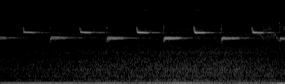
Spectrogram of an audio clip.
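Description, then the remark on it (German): High, thin calls of a blue tit and great tit repeat in quick two-note phrases, roughly twice a second, clear over a low background hum with no talking. “Da ist der Hausrotschwanz dabei, die Blaumeise und die Kohlmeise”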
